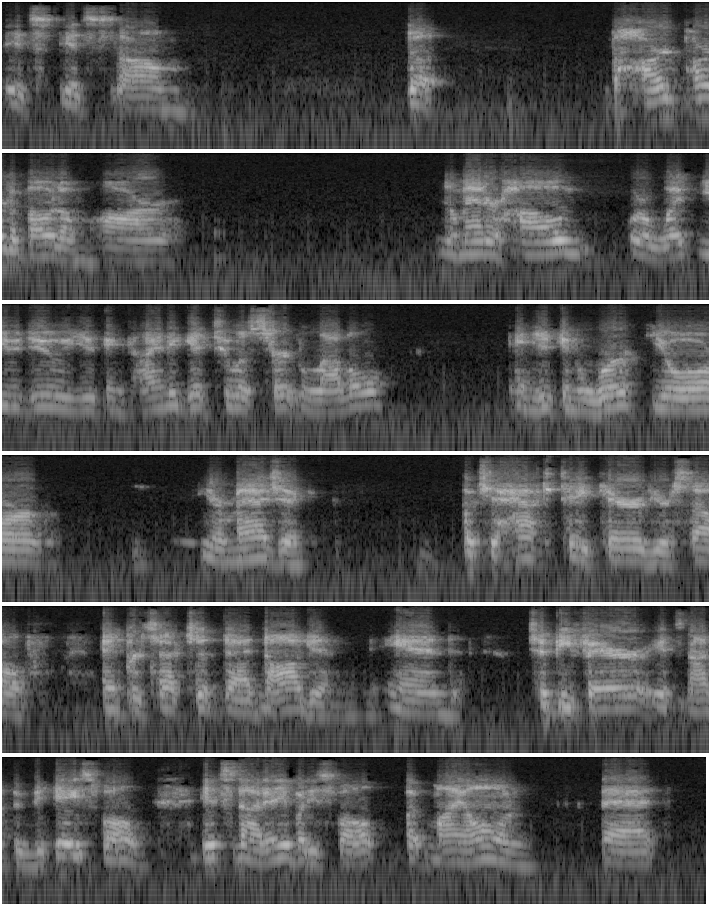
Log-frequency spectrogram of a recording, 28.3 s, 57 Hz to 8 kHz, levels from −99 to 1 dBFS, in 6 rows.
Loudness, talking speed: -30 LUFS, 130 wpm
